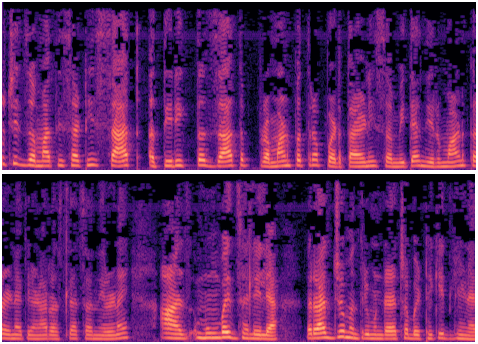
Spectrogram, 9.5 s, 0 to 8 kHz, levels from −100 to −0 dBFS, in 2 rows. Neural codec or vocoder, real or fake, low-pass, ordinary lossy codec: none; real; none; none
